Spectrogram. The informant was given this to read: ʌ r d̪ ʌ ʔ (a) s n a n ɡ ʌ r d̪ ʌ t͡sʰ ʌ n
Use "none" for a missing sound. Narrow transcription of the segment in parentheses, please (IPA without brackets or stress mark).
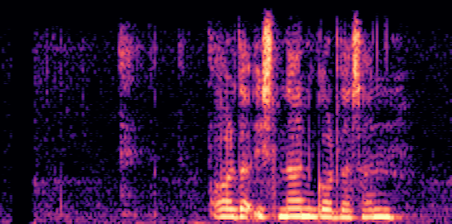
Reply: i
